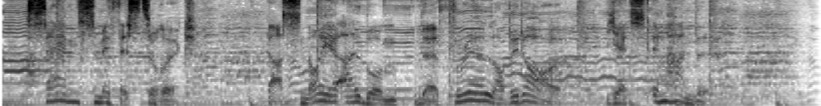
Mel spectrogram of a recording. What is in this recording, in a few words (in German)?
Trailer souveraen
